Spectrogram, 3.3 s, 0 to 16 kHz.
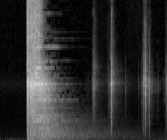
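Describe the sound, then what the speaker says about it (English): A Mauser 98K bolt-action rifle in 7.92mm fired outdoors at steel plates 50 to 100 yards out: one loud, sharp close report with a long decaying echo, followed by faint distant metallic pings from the targets. "5 shots."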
